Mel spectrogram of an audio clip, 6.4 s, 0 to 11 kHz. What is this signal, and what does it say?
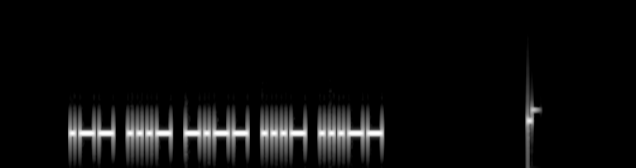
Morse code, heard as a keyed tone, about 25 wpm, 700 Hz. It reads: WVYV3
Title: Code Groups - 5 Letter:Numbers - 25wpm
